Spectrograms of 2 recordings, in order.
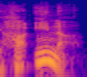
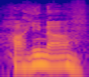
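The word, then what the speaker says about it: Haʻina: Haina iamai instead of haina should be haina, haina, right? You make sure that you get the glottal stop in there. You stop your voice. Haina, not hahina, not haina, haina iamai anakapuana.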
